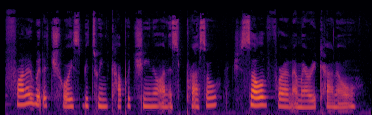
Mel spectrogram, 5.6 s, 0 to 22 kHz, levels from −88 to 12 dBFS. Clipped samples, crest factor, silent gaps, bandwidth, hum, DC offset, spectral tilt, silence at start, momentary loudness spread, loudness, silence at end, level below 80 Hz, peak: under 0.1%; 22 dB; none; 16 kHz; none; under 0.1%; -4 dB/octave; 0.1 s; 12 LU; -31 LUFS; 0.25 s; -68 dBFS; -10 dBFS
